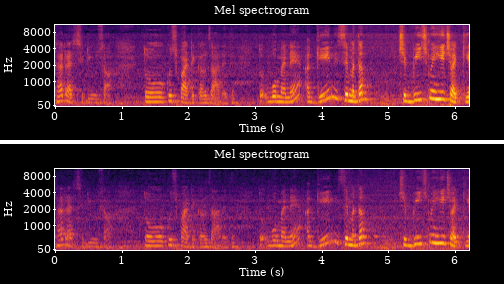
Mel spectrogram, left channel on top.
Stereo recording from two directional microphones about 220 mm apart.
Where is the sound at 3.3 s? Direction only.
45° left (ahead or behind).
